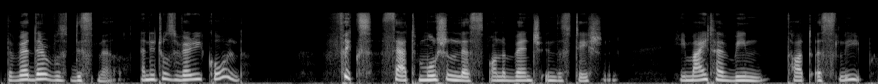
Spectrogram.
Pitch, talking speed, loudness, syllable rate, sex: 200 Hz, 165 wpm, -19 LUFS, 4.4 syllables/s, female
